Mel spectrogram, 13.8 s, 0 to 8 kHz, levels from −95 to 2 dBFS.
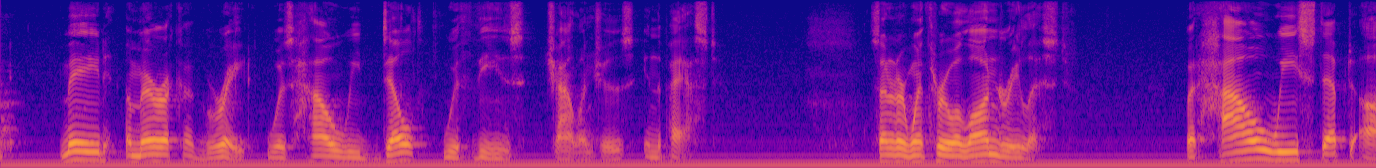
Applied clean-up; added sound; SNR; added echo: none; none; none; none.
